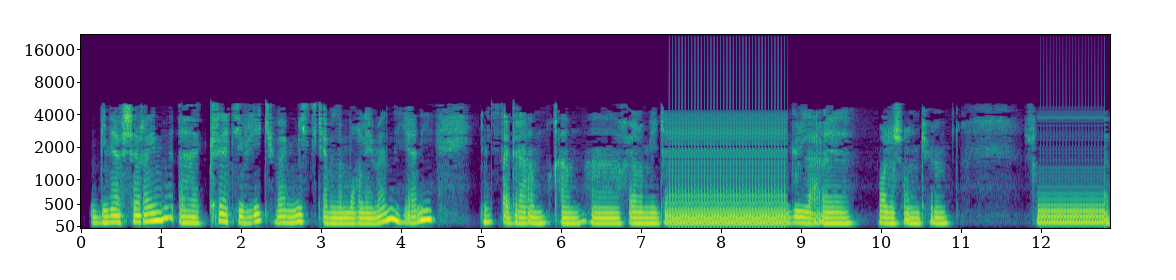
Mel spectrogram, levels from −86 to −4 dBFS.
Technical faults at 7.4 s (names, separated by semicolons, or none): AAC compression; system hang loop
